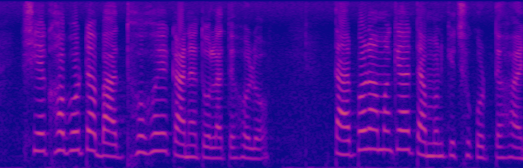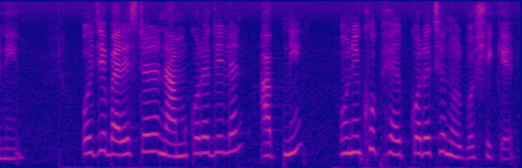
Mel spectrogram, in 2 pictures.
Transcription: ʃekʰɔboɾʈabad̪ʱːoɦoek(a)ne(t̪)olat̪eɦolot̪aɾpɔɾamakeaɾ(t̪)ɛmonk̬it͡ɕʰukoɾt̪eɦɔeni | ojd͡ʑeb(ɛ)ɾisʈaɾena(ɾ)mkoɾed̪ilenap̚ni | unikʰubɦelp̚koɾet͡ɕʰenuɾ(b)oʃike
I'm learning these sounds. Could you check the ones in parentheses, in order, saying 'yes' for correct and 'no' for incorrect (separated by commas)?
yes, yes, yes, yes, no, yes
